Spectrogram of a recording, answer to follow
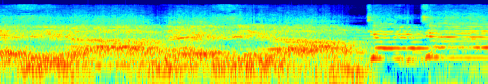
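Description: A crowd of men shouting together in one loud mass of voices, like a slogan cry answered in unison, cutting off sharply near the end.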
